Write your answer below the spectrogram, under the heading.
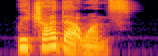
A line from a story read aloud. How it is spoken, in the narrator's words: Cassie said quietly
